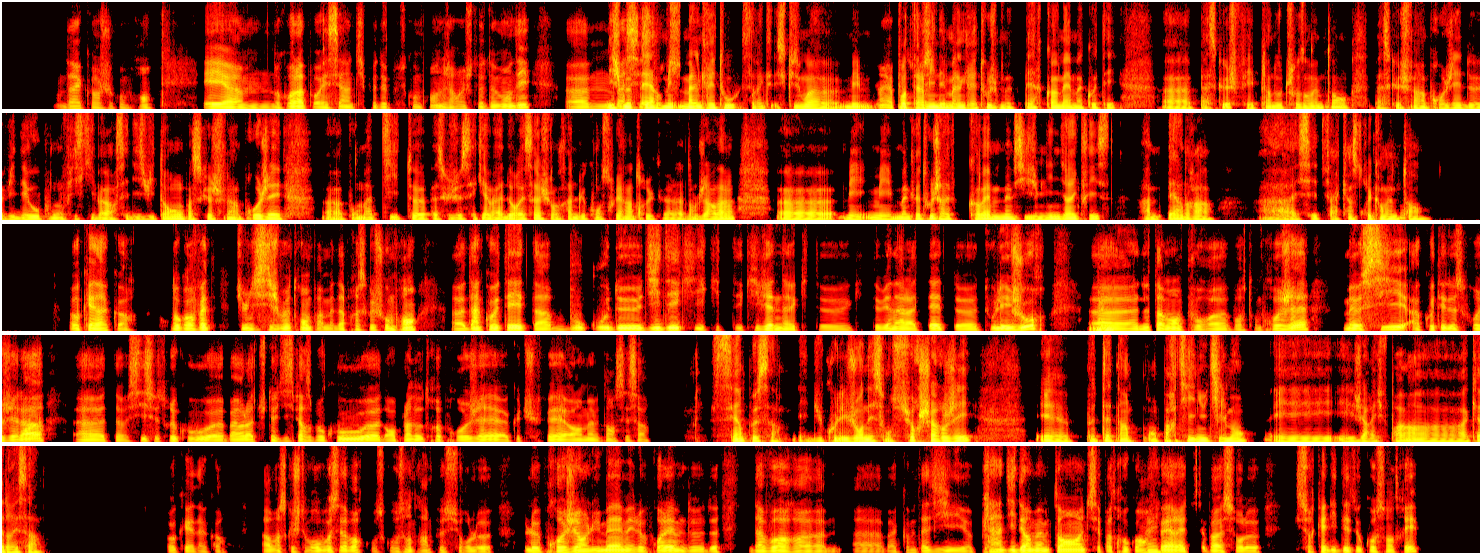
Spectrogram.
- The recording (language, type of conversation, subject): French, advice, Comment puis-je filtrer et prioriser les idées qui m’inspirent le plus ?
- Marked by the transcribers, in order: other background noise; stressed: "plein"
